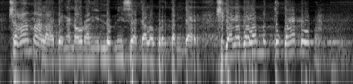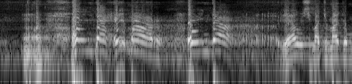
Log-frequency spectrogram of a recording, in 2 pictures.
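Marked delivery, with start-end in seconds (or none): 5.0-7.8 higher, heated imitation of arguing Arabs; pitched-up mock quarrel in Arabic. Acted quarrel between Arabs.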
